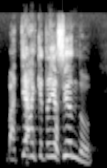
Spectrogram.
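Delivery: a hammed-up angry father's shout; mock furious dad. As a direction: yell at the son like a furious dad. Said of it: "Mi papá pasa furioso".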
